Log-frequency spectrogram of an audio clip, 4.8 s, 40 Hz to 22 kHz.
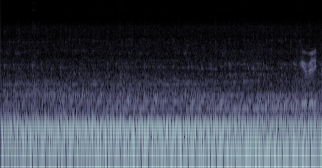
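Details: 1985 Pontiac Trans Am tuned-port V8, out of storage, not yet at operating temperature on a cold day: deep, loud, even rumble held at steady revs, clean firing rhythm, no knocks or misses; healthy but a little loud.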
